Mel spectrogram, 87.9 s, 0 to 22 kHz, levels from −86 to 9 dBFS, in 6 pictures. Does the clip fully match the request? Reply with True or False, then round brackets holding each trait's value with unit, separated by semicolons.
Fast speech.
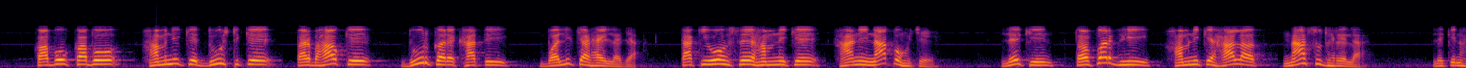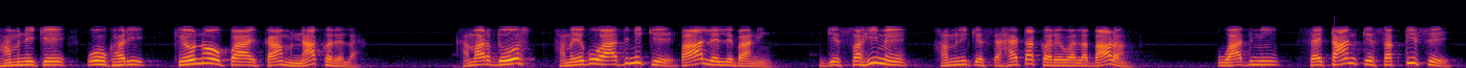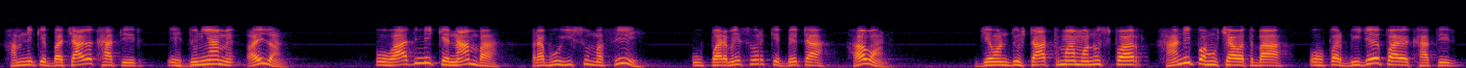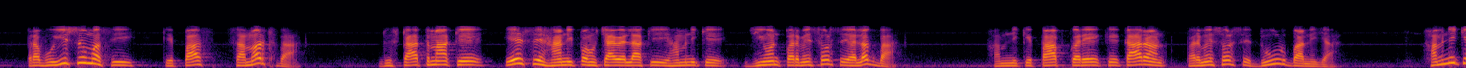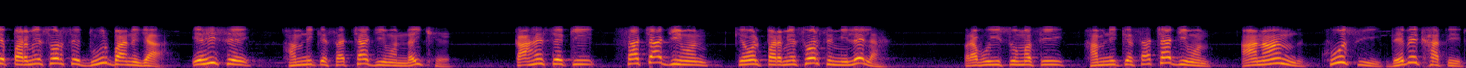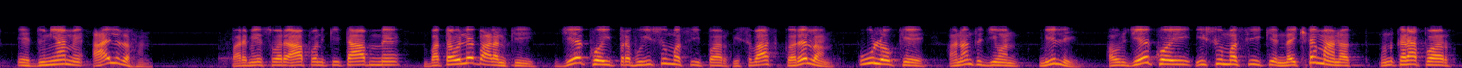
False (140 wpm)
